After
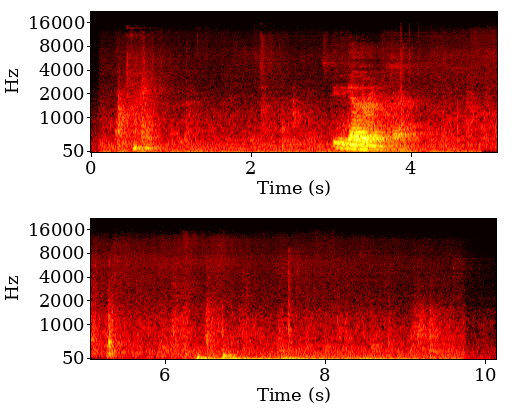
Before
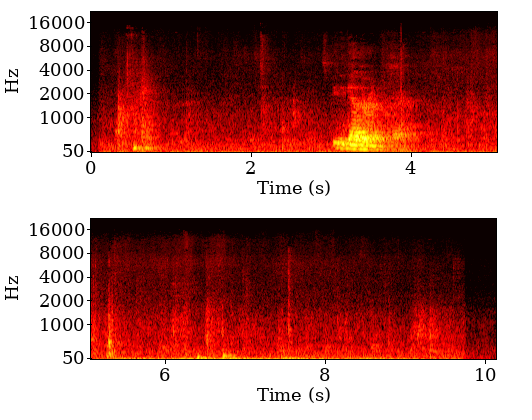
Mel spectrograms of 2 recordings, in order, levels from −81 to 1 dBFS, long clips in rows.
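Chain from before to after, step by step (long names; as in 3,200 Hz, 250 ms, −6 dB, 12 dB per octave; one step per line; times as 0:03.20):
0:04.87–0:06.35: high-pass filter 200 Hz → 66 Hz 12 dB per octave
delay with a high-pass on its return 108 ms, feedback 66%, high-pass 3,100 Hz, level −6 dB
level +2 dB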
